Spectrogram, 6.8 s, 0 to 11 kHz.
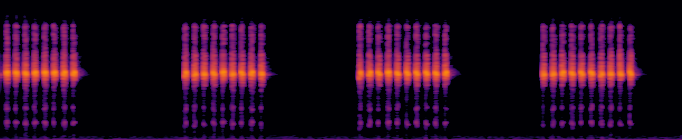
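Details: Square-headed cricket, a 2020 recording from a national biological resources collection, calling in clean, high-pitched trills of about eight quick pulses, each burst separated by roughly a one-second pause, with no other sounds.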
